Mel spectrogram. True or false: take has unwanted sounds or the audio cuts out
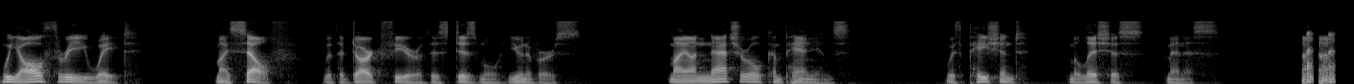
true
